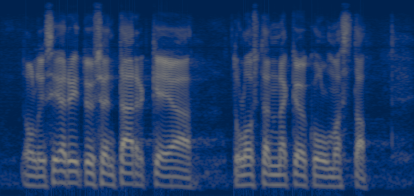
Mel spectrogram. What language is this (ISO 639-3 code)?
fin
